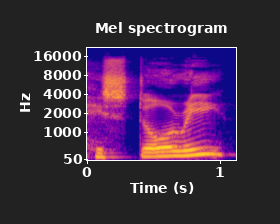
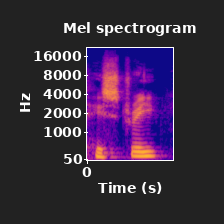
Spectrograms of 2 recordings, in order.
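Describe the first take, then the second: First: The stress falls on an unexpected syllable. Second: The stress falls on the expected syllable. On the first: The speaker calls it wrong. "word stress is not always correct" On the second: The speaker calls it right. "instead of"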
